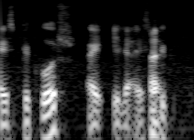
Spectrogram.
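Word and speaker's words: Ice-Pick Lodge: Я правильно называю вообще Icepeak Lodge? А куда еще ударение поставить? – Icepeak Lodge, да.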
